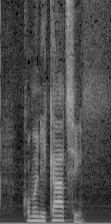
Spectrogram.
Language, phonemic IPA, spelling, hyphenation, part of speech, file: Dutch, /ˌkɔ.my.niˈkaː.(t)si/, communicatie, com‧mu‧ni‧ca‧tie, noun, Nl-communicatie.ogg
- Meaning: communication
